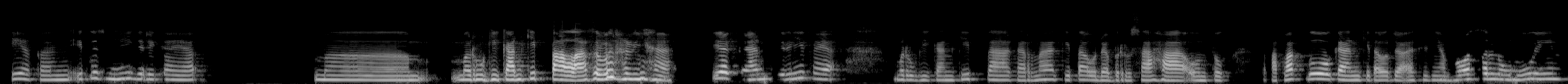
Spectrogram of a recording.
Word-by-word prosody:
Iya 255 -1 -2
kan, 210 0 -4 0.2
itu 250 +3 -8
sebenarnya 260 +1 -2
jadi 235 -1 -4
kayak 215 -1 -3 1.2
me 220 -1 -1 1.2
merugikan 220 0 +3
kita 265 -3 +3
lah, 195 +1 +9
sebenarnya. 250 -2 +6 0.6
Iya 290 - +5 0.2
kan? 220 +1 -1 0.2
Jadinya 250 +6 -4
kayak, 235 -3 -3 0.6
merugikan 200 -1 -5
kita, 240 -1 -8 0.3
karena 190 +2 -5 0.2
kita 205 +1 -7
udah 190 -1 -3
berusaha 190 +2 -3 0.3
untuk 185 0 -5 0.4
tepat - - -9
waktu 235 +1 0 0.2
kan, 205 -2 +2
kita 195 -2 -5
udah 195 - -4
akhirnya 200 0 -8
bosen, 235 +4 +1
nungguin. 245 +3 -2
220 Hz, 115 wpm, -22 LUFS, 200-245 Hz, 1.2 s, lah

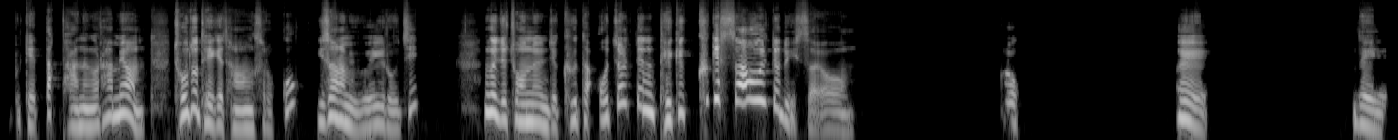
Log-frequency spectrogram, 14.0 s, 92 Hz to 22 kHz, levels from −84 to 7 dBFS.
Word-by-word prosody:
이렇게 165 -2 -6
딱 255 0 -3
반응을 160 +2 -3
하면 240 - +1 0.3
저도 270 +6 +3
되게 175 -2 0
당황스럽고 150 - -6 0.2
'이 195 - -5
사람이 210 -6 +3
왜 160 +3 -3
이러지?' 175 - -7 0.7
그러니까 280 0 +8
이제 210 -5 +3
저는 195 -2 +1
인제 160 0 -5
그 205 +7 -6
다 - - -4
어쩔 235 - -2
때는 325 -9 +1
되게 205 +7 0
크게 475 0 +6
싸울 440 0 +6
때도 245 - 0
있어요. 140 -9 -8 1.5
그렇 410 - -6 1.6
예. 175 -10 +3 1.4
네. 155 -7 -4
205 Hz, 245 characters per minute, -23 LUFS, -, 1.6 s, 그러니까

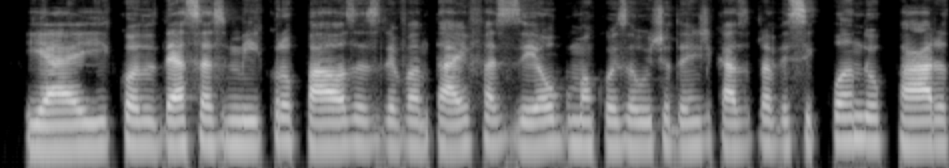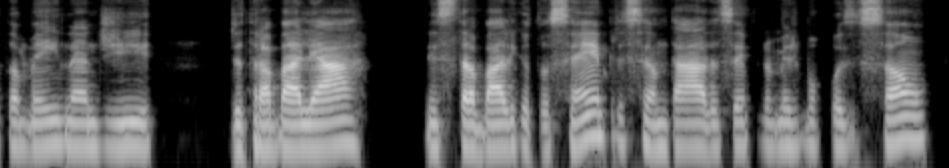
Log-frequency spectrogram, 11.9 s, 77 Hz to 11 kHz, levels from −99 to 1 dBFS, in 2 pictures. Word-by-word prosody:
E 140 -1 0
aí 140 +2 +2
quando 155 -2 -2
dessas 160 +1 +3
micropausas 155 -1 0
levantar 150 -1 -1
e - - -6
fazer 155 -2 -4
alguma 155 0 -3
coisa 155 -1 -5
útil 150 +2 -5
dentro 150 0 -6
de 165 - -13
casa 150 -1 -1
pra 165 -2 -3
vê 155 0 -10
se 160 +1 +2
quando 175 0 -2
eu 165 - -4
paro 155 -1 +3
também, 150 0 -5
né, 150 -1 -3
de 145 0 -5 0.5
de 140 - -5
trabalhar 145 +2 +5 0.4
nesse 145 -1 +1
trabalho 140 +1 +3
que - - -12
eu - - -8
tô 135 - -12
sempre 180 +5 0
sentada, 145 -1 +1
sempre 150 +3 -5
na - - -10
mesma 150 0 -10
posição, 160 +5 -1
150 Hz, 180 wpm, -24 LUFS, 145-160 Hz, 0.5 s, trabalhar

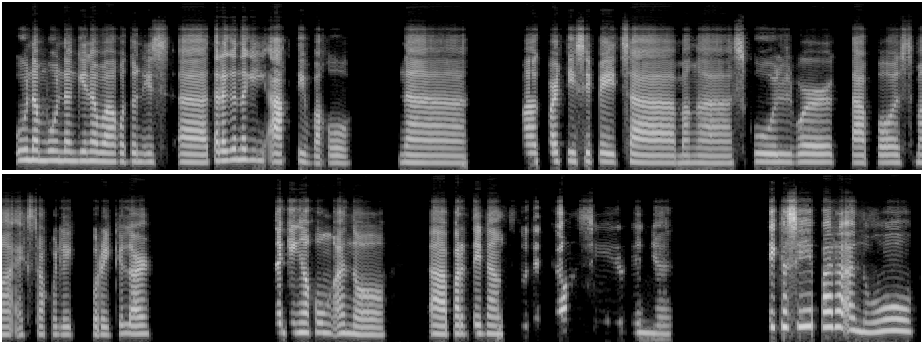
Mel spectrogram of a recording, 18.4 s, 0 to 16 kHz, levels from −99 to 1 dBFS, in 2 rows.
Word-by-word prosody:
una 220 0 +3
munang 210 -1 -1
ginawa 200 -2 +2
ko 190 - -7
dun 185 -1 -6
is, 180 -1 -3
ah, 175 -1 +2
talagang 210 +3 +3
naging 225 -2 -2
active 185 -1 +1
ako 155 0 -7 0.5
na 170 -1 +1 1.1
mag-participate 190 -1 +1
sa, 165 -2 +2
mga 160 -1 -4
schoolwork 180 0 -3 0.2
tapos 170 0 -3
mga 170 0 -3
extra 175 +2 -6
culi 170 -1 -7 0.2
curricular. 180 +2 -1 1.3
Naging 215 0 +3
akong 210 0 -4
ano, 165 -4 -2 0.4
ah, 185 -2 +4
parte 190 0 0
ng 185 -1 0
student 175 0 -13
council 230 -2 -5 0.2
ganyan. 195 -4 -8 0.9
Eh, 330 -1 +6
kasi 345 +1 +9
para 335 -1 +4
ano, 245 +1 -1
185 Hz, 110 wpm, -23 LUFS, 170-210 Hz, 1.3 s, kasi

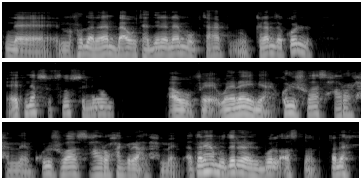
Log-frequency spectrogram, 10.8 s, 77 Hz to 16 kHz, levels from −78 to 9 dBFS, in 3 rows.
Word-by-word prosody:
إن 90 - -3 0.4
المفروض 110 +8 -3
أنام 105 +3 +4
بقى - - +5
وتهدِّيني 105 +2 -1
أنام 115 +1 +1
وبتاع 110 +2 -5
والكلام 115 +3 -2
ده 115 - 0
كلّه، 130 -2 -1 0.5
لقيت 110 - -1
نفسي 135 +2 -1
في 125 - -6
نُصّ 130 -3 -5
اليوم، 115 +3 -3 0.6
أو 85 -3 +4
ف - - -16
وأنا 95 +2 +3
نايِم 110 -5 +6
يعني، - - -5
كل 125 0 +1
شوية 115 0 -2
أصحى 120 -5 -6
أرُوح 105 0 -4
الحمَّام، 80 -6 -7
كل 120 +1 -3
شوية 115 +1 +2
أصحى 110 -3 -3
أرُوح 110 +1 -1
أجري 100 -1 +1
على - - -3
الحمَّام، - - -9
أتاريها 135 +4 +5
مُدِرَّة 135 0 +5
للبول 105 +3 +2
أصلًا، - - -4
فأنا - - +2
110 Hz, 205 wpm, -25 LUFS, 100-120 Hz, 0.6 s, نايِم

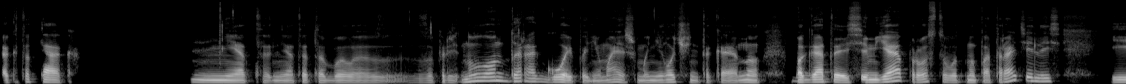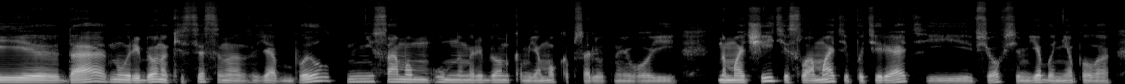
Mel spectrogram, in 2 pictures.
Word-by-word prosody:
Как-то 120 - -3
так. 110 -4 +2 1.2
Нет, 100 -2 +2
нет, 90 0 -4
это 95 0 -1
было 90 -1 -1
з 80 -1 -10
запре 95 0 -5
Ну, 145 +8 +1
он 170 -2 +2
дорогой, 130 - +2
понимаешь, 90 +7 -3
мы 90 - -2
не 95 +1 0
очень 110 -4 -1
такая, 90 0 -1
ну 100 0 +1 0.3
богатая 110 -1 +6
семья, 115 - +5
просто 115 -6 -2
вот 100 -1 -2
мы 100 - +1
потратились. 150 - -1 0.5
И, 105 -3 +4
да, 115 +8 +4
ну 110 -2 +1
ребенок, 105 +2 +2
естественно, 100 -8 -5
я 90 0 -2
был 110 - 0
не 130 +2 -5
самым 115 -4 -1
умным 105 -3 -2
ребенком, 100 -1 -3
я 85 -1 -3
мог 95 +5 -5
абсолютно 90 -2 -7
его 80 0 -5
и 80 -1 -6 0.4
намочить, 100 +12 +2
и - - +1
сломать, 105 +9 0
и - - -3
потерять, 95 +9 -1
и 85 -1 -5
всё, 100 +6 -3
в 125 - -12
семье 90 +3 -1
бы 95 -4 -3
не 85 +2 -3
было 85 -3 -4
100 Hz, 135 wpm, -25 LUFS, 90-115 Hz, 1.2 s, богатая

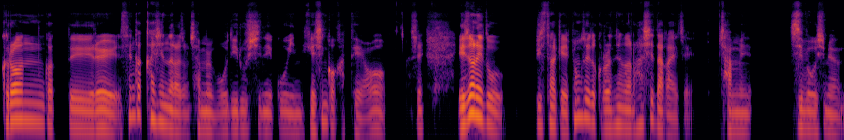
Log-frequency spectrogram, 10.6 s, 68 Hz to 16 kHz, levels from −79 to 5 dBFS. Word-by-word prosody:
그런 145 -1 +2
것들을 110 -3 0
생각하시느라 155 - -1
좀 95 -1 -10
잠을 100 -2 -3
못 100 +3 -12
이루시고인 100 -1 -1
계신 90 - 0
것 - - -2
같아요. 95 +5 -8 0.3
사실 - - -5 0.5
예전에도 130 - +8 0.4
비슷하게 - - 0
평소에도 160 -2 -2
그런 115 -1 -4
생각을 115 -2 -3
하시다가 120 - +2
이제 85 - -11 0.4
잠이 100 -1 -3 0.5
집에 115 -2 +3
오시면 95 -2 -3
110 Hz, 330 characters per minute, -27 LUFS, 100-135 Hz, 0.5 s, 예전에도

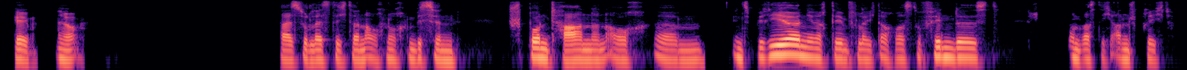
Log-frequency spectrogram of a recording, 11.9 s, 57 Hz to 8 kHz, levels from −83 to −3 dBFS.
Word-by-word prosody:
Okay, 115 -5 +2 0.2
ja. 120 -2 -1 2.0
Heißt, 115 -2 0
du 125 - -1
lässt 120 +1 -1
dich 115 -3 -5
dann 120 +2 -1
auch 120 -4 -6
noch 120 -3 -7
'n 125 - -4
bisschen 115 -2 -2 0.5
spontan 120 -3 +4
dann 120 +1 -3
auch, 120 -5 -5
ähm, 115 -4 -4 0.3
inspirieren, 160 +4 +6
je 140 - +2
nachdem 125 -1 -2
vielleicht 120 +1 -6
auch, 125 -4 -5
was 125 -2 -5
du - - -10
findest 135 -1 +1 0.6
und 130 -4 -3
was 120 0 -3
dich 120 - -14
anspricht? 120 -2 -7
120 Hz, 135 wpm, -24 LUFS, 115-130 Hz, 2.0 s, inspirieren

